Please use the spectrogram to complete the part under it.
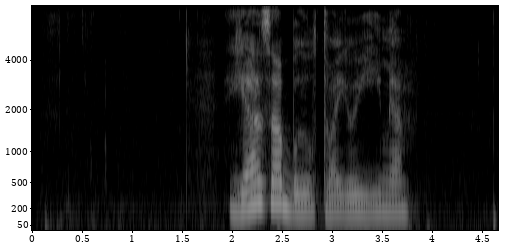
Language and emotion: Russian, neutral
